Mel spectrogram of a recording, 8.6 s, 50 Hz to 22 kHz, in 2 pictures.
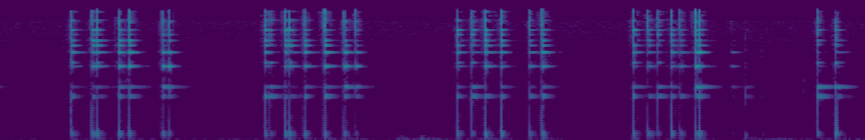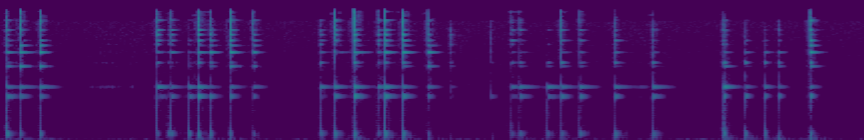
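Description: Long fingernails tap on an empty, large, round white ceramic plate in quick bursts of clicks separated by short pauses. Each tap is a short, bright clink with a low body near 230 Hz and ringing tones around 1.3–1.8 kHz that die away almost at once.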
